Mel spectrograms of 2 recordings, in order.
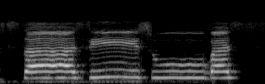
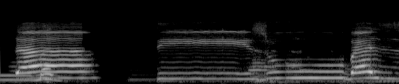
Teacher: Kalau sa keluar nafas. Sa, si, su keluar nafas. Kalau zai tidak boleh keluar nafas. Za, si. Tapi tetap mengalir suaranya.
